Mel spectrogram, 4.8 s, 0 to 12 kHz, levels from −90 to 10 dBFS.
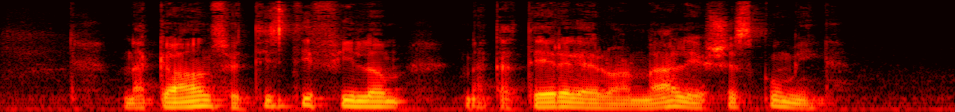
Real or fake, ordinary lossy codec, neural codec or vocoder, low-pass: fake; none; codec, 24 kHz, 0.9 kbps, WavTokenizer, medium speech release version 1; none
